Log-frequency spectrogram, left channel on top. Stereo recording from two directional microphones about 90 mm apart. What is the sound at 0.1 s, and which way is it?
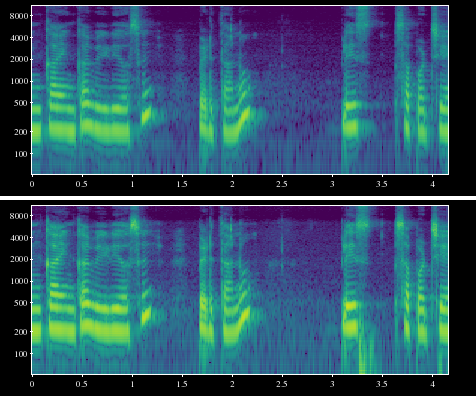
Speech, 30° right (ahead or behind).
